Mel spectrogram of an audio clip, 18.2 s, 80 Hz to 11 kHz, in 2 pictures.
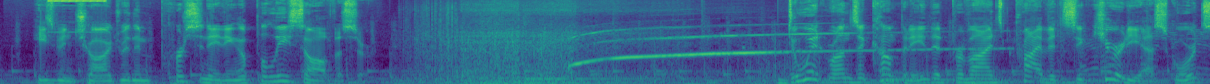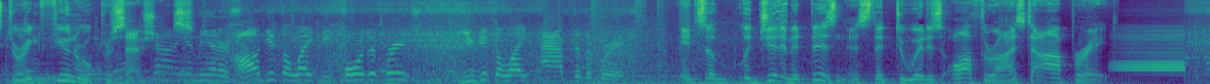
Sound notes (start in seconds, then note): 4.0 siren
